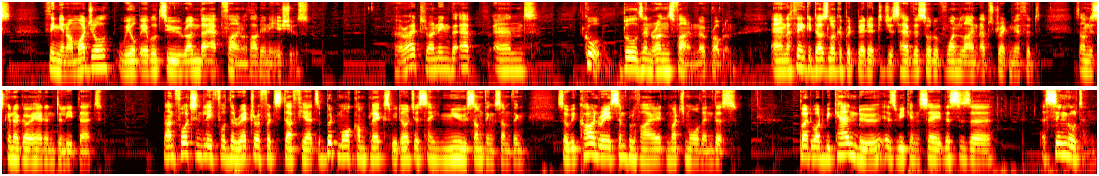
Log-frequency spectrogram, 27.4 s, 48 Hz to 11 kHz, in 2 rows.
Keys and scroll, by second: 2.8 shift+F10, 14.2 Delete, 26.7 Return.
